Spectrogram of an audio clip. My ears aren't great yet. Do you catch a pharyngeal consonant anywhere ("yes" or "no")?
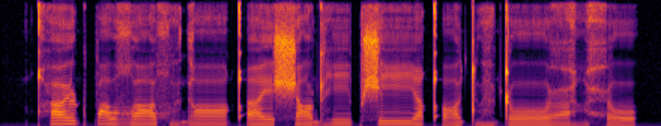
yes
